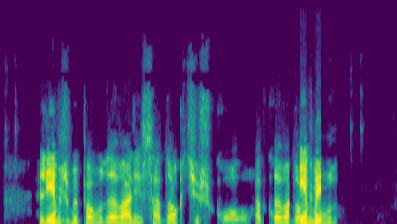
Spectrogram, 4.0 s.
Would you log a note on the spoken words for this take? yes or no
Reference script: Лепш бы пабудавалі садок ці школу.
yes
